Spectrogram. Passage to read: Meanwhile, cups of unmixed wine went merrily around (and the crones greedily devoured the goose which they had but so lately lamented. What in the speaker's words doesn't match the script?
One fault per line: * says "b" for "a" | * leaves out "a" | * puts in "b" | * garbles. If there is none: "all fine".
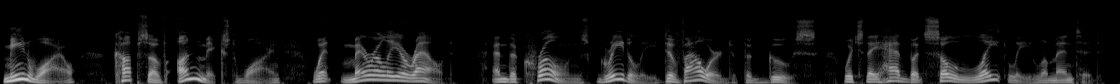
all fine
